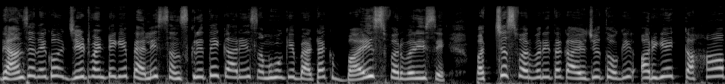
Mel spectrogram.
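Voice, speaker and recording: An animated woman with ordinary pitch variation, at a fairly slow pace, in a quiet background with a dry sound with no echo. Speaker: current affairs teacher; exam prep teacher. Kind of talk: live online class. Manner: halting, words get stuck; animated, conversational. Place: studio. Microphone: headset.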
